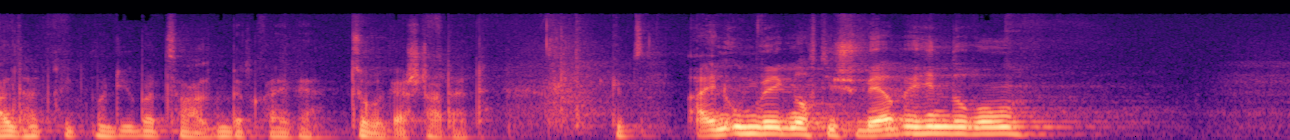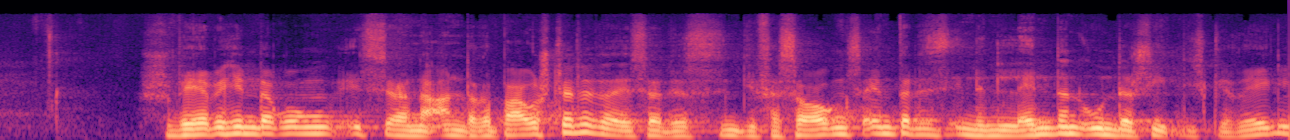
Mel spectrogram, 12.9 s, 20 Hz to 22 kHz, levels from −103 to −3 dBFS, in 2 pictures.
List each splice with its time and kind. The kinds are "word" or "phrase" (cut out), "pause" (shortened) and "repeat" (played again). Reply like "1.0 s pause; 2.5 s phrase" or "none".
none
